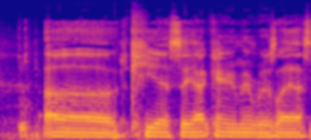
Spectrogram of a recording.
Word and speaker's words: Kiese: It's spelled like Keith, but I think it's Kiese. Kiese.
